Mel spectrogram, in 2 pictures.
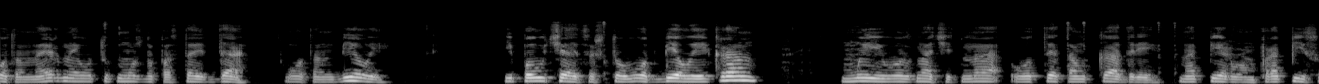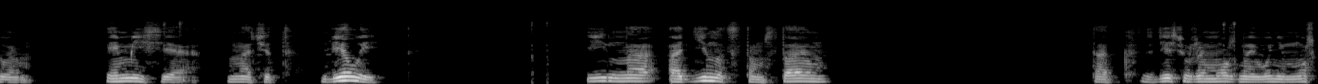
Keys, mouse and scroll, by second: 10.6 click, 11.5 click, 14.8 click, 18.5 click, 25.2 click.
